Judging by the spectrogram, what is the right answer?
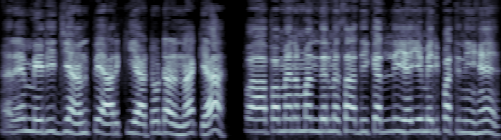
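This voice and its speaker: A woman's voice: sits high, level tone, normal speed, a bit bright, dry recording, clean studio sound. A woman voicing a boastful, broke young groom in a comic cartoon, coaxing and breezy as he talks his way out of things.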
